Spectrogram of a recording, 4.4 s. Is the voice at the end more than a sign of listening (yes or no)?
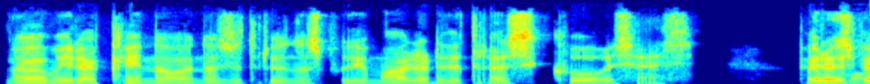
no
